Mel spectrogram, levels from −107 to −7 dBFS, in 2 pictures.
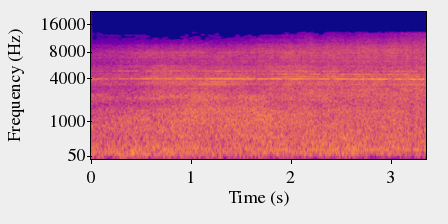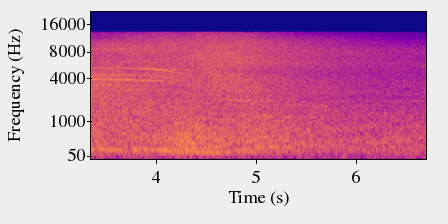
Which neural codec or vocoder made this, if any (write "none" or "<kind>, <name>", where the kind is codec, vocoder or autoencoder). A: none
